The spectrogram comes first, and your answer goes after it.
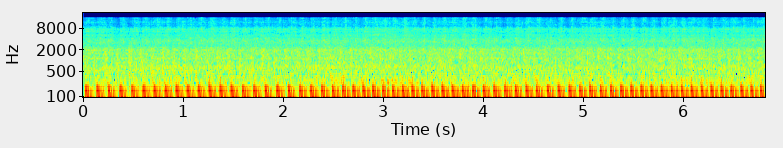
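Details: Abandoned 2004 Murray lawn tractor, Briggs 12.5 HP OHV single, first run: deep, loud, heavy lumpy thumping, running rich with choke on and excess fuel; flooding later cured and carburetor adjusted.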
